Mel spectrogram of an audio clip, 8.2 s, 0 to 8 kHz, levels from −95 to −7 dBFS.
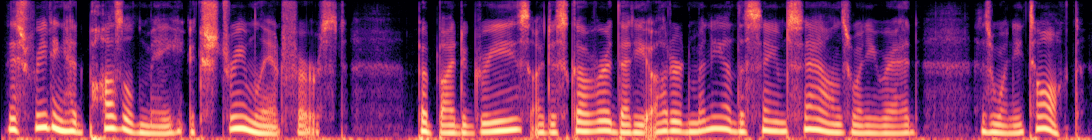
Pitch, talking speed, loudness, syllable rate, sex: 190 Hz, 205 wpm, -15 LUFS, 5.8 syllables/s, female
